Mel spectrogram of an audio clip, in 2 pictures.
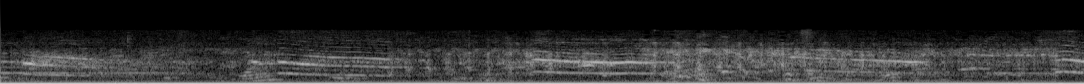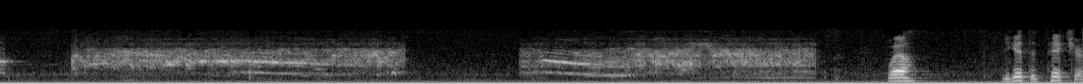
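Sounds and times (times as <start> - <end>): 
people howling: 0.0 - 15.0, 16.0 - 19.1
laughter: 1.2 - 10.9, 11.6 - 14.9, 16.3 - 18.9
speech: 21.0 - 21.6.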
